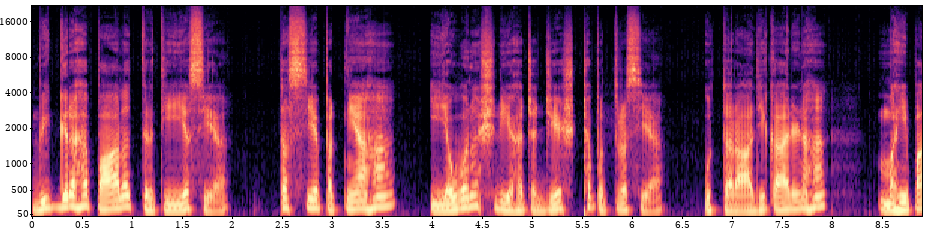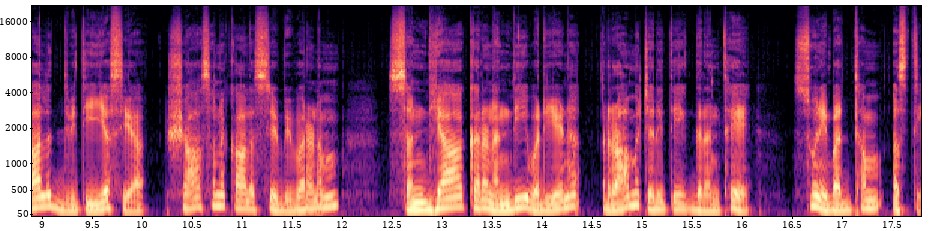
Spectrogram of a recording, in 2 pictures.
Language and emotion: Sanskrit, neutral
